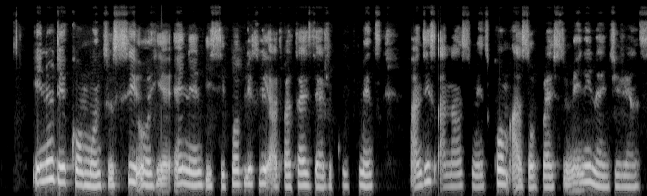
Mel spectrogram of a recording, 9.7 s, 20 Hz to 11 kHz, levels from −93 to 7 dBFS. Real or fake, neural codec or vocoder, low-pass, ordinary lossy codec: fake; vocoder, 44.1 kHz, 128 mel bands every 512 samples, BigVGAN v2; 9.9 kHz; none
